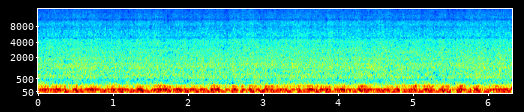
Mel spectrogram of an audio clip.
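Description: A motorboat's engine running at a steady speed, a low drone, with a hiss of water and wind over it.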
